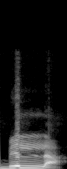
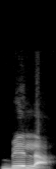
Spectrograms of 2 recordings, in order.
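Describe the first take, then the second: First: The L is doubled and pressed hard. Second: The L is short and plain. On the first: The speaker calls it wrong. "ভুল উচ্চারণ করে তখন এরকম বলে বেল্লা" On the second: The speaker calls it right. "Normal উচ্চারণ করতে হবে বেলা"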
